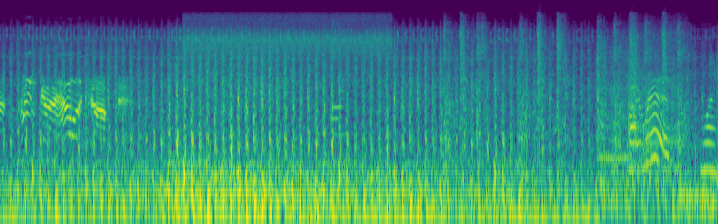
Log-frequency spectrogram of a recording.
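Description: Police helicopter in GTA San Andreas, a steady loud rotor chop that runs throughout, mixed with rapid gunfire bursts and other game noise.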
